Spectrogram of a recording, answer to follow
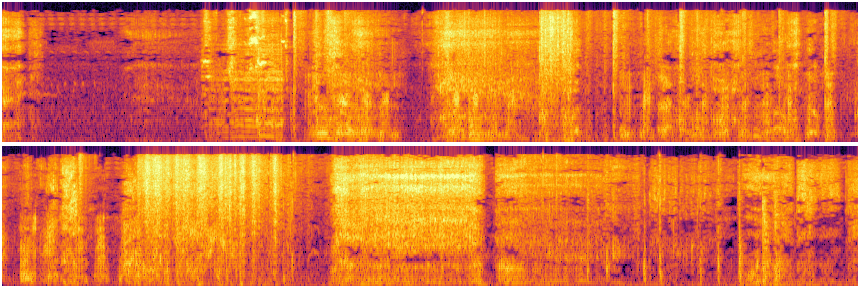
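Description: Cartoon animal vocal effects, growls and roar-like cries, mixed with scuffling and several sharp thumps. It is quieter for about a second near the start, then busy and loud.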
